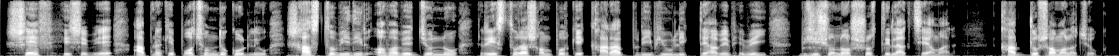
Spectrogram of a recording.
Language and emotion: Bengali, sad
